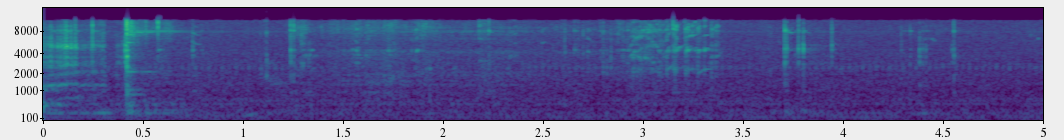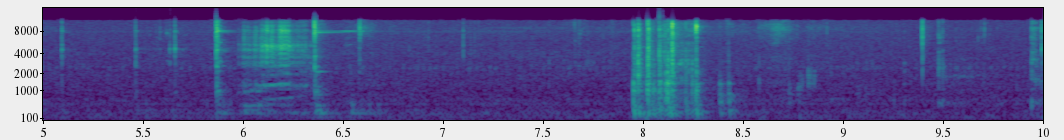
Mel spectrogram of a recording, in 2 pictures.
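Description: Faint clicks and rustles of thread and fly-tying tools being handled at the vise as red thread is wrapped behind the bead, with a louder short rustling clatter about eight seconds in.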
